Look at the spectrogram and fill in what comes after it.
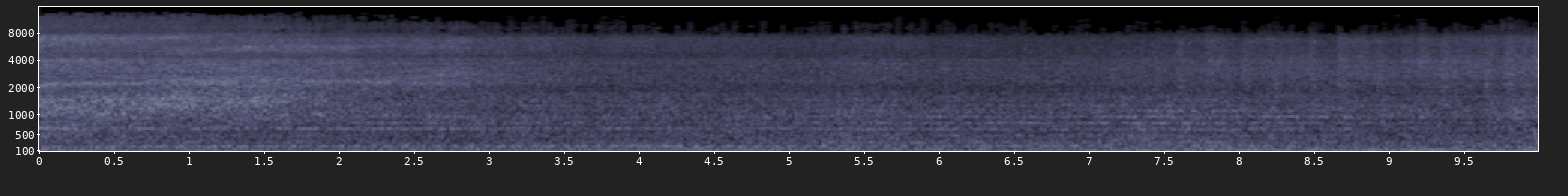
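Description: A diesel freight locomotive passes in the first couple of seconds, then autorack cars roll by at speed with a steady, heavy low rumble of wheels on rail.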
